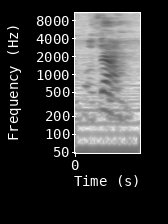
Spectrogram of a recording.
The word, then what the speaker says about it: thumb: We have bum. Comb. Lamb. Thumb. Dumb. And climb.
